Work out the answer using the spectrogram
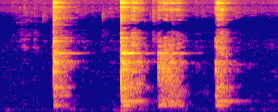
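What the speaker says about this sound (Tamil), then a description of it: "இப்போ பாவக்காயுமே நமக்கு நல்லா எண்ணெயிலே நம்ம வதக்கி எடுத்தாச்சு." A utensil scrapes and clatters against a pan of bitter gourd sautéing in oil, making four short, loud bursts separated by quiet gaps, with no talking.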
